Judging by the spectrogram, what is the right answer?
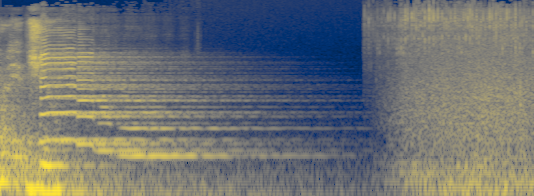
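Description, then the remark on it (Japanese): A bicycle bell rings once and its bright tone slowly fades over a few seconds, then a steady whooshing hiss of a road bike rolling along takes over. “DJ インターネットはロードバイクで移動する。”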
